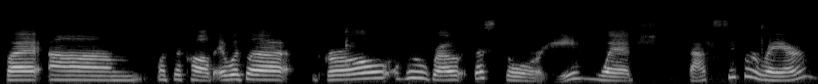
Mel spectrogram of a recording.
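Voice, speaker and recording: A woman's voice: medium pitch, takes it slowly, no echo. A woman podcast host chatting casually and playfully with swearing, on slightly dull online-call audio. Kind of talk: casual chat.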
